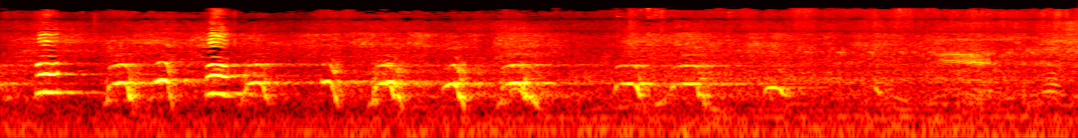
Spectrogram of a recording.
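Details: German Shepherds from a working group kept for breeding and competition, giving a run of short, tonal, high-pitched barks and yelps in quick irregular succession, about one a second, with faint background noise.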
